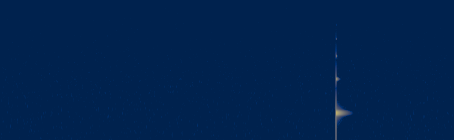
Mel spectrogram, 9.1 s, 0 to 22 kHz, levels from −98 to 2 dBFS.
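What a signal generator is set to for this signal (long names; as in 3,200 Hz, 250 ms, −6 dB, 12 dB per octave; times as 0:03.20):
struck wood, lowest mode 781 Hz, decay 0.28 s, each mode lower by 10 dB, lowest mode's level −20 dB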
